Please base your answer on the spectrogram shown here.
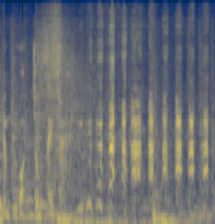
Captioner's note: sly laughter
